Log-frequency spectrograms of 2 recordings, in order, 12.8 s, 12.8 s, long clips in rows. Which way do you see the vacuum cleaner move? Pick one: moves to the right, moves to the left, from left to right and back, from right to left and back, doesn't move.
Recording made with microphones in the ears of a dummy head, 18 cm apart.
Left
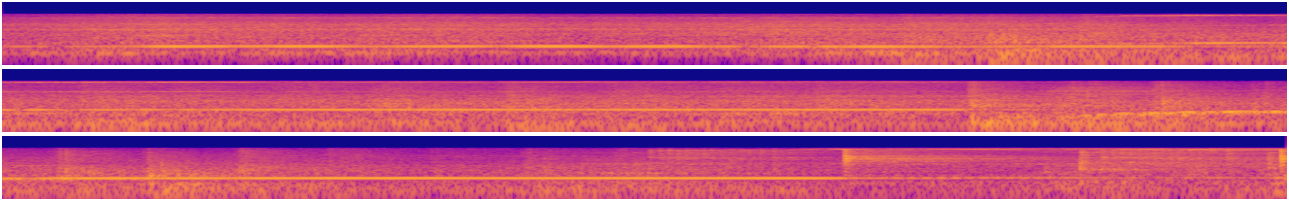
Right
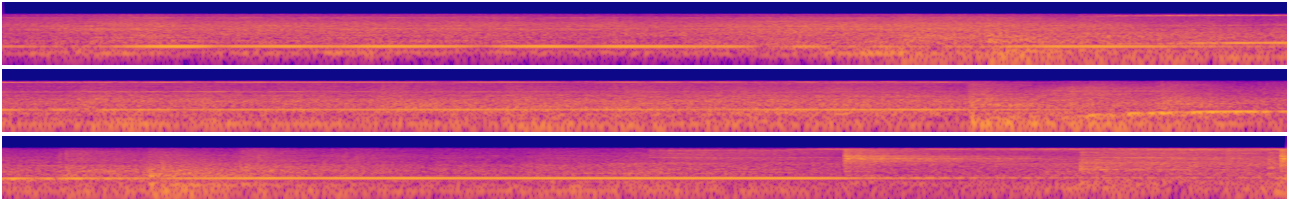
doesn't move.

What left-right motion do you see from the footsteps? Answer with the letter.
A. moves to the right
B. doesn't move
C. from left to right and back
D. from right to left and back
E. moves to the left
E.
